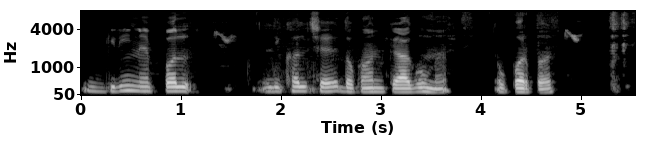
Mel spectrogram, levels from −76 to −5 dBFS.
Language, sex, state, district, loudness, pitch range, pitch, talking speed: Maithili, male, Bihar, Saharsa, -26 LUFS, 130-155 Hz, 145 Hz, 110 wpm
